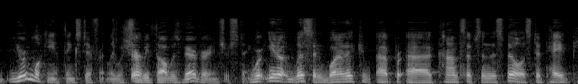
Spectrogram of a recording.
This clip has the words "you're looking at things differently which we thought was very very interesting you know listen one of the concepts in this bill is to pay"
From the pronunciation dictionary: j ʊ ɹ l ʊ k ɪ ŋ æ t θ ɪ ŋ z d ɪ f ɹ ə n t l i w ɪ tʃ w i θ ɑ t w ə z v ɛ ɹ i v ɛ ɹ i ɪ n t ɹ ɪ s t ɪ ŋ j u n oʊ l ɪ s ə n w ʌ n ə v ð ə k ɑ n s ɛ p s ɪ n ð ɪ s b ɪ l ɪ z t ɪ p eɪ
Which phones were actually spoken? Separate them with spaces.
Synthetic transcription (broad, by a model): j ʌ ɹ l ʊ k ɪ ŋ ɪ t θ ɪ ŋ z d ɪ f ɹ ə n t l i w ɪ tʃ w i θ ɑ t w ə z v ɛ ɹ i v ɛ ɹ i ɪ n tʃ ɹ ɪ s t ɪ ŋ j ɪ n oʊ l ɪ s ə n w ʌ n ə v ð ə k ɑ n s ɛ p s ɪ n ð ɪ s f ɪ l ɪ z t ɪ p eɪ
